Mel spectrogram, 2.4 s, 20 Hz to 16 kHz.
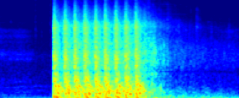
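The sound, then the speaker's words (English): A rapid burst of AK-47 rifle gunfire, about ten sharp shots in quick succession, loud and rhythmic, then a ringing decay trailing off into quiet. No one speaks. “So that's an AK-47.”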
